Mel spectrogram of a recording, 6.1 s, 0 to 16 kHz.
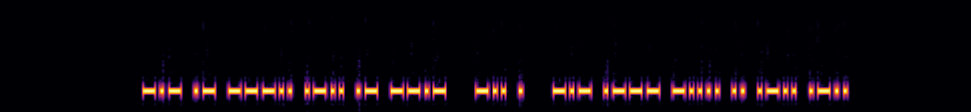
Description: Morse code, heard as a keyed tone, about 47 wpm, 700 Hz. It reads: KA8LAQ DE KJ6ILL
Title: USA Callsign DE Callsign 45wpm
